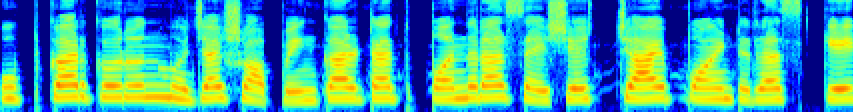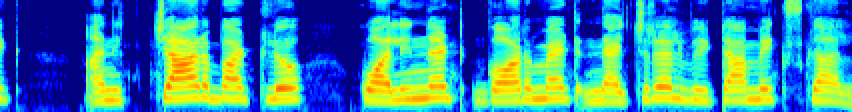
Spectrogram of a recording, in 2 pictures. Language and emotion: Goan Konkani, neutral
